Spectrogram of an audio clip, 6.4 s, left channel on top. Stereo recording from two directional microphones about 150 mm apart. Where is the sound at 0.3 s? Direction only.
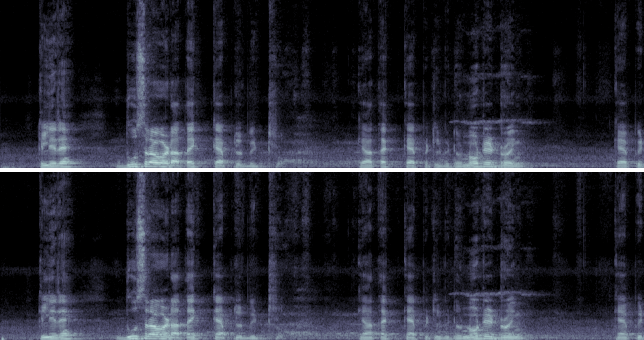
45° left (ahead or behind).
